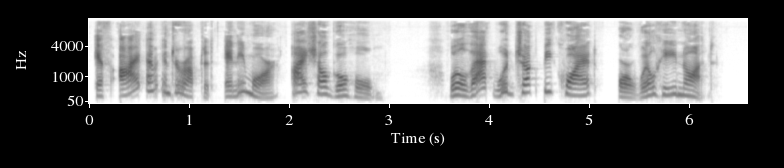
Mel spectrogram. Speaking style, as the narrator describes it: said the parrot sharply

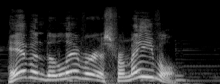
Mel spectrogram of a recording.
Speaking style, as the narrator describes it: cried the farmer

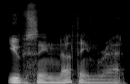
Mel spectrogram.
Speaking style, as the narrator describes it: Phineas said calmly

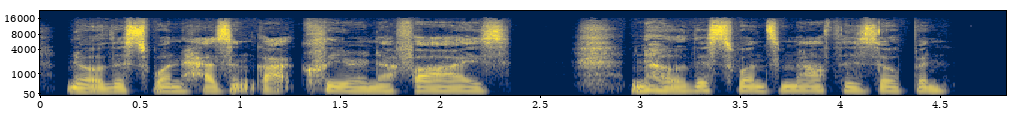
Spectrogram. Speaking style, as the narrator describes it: muttering

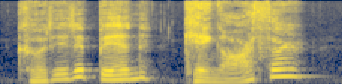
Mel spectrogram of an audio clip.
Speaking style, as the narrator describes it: exclaimed Dorothy, wide-eyed with interest

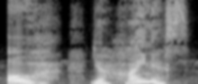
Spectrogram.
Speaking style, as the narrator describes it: Caroline stammered at last

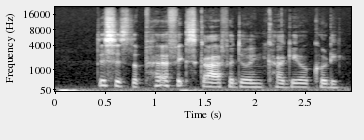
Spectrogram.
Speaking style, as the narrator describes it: he muttered

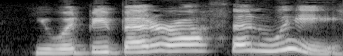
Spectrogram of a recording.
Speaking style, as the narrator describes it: he replied, laughing

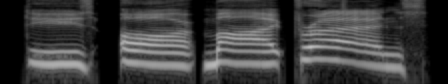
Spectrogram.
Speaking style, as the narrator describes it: the half-giant roared

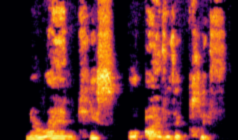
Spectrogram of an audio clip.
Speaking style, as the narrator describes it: roared Necro

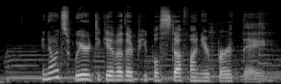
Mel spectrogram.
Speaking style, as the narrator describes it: says

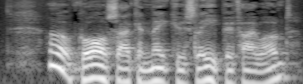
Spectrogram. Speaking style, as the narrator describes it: said Frank in a rather bored voice

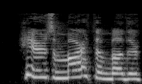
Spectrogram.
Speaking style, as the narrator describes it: cried the two young Cratchits

